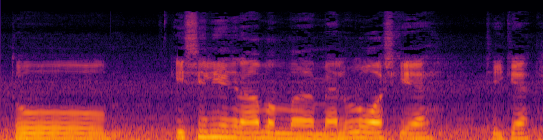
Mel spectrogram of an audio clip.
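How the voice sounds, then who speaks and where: A middle-aged man from Pakistan, chatting casually in his vlog as he explains things slowly and keeps addressing the viewer politely. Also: medium pitch, level tone, background noise. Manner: chatty, explains slowly, says "janab" often. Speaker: vlogger dad. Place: outdoors at a car wash and in a car.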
